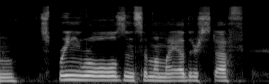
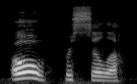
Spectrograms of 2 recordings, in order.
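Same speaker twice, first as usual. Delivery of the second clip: sudden recall; 2 semitones higher, 9 dB louder than usual. Real, not acted. Suddenly remembers plant's name.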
